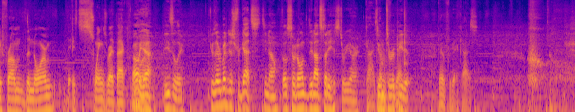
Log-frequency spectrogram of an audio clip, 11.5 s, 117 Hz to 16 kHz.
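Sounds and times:
speech: 0.0s - 9.6s, 10.6s - 10.8s
heavy breathing: 8.4s - 8.8s, 9.8s - 11.5s.

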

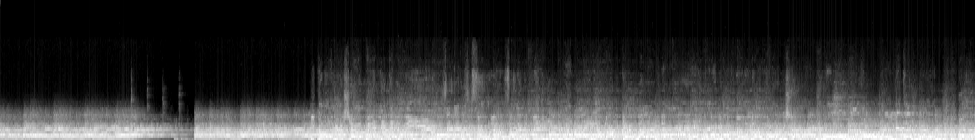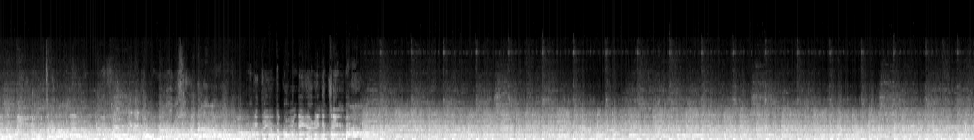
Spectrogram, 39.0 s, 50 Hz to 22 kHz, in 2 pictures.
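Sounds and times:
distorted guitars in garage punk rock: 0.0s - 38.9s
shouted vocals in garage punk rock: 6.2s - 27.7s
pounding drums in garage punk rock: 6.4s - 25.0s, 25.6s - 38.9s.

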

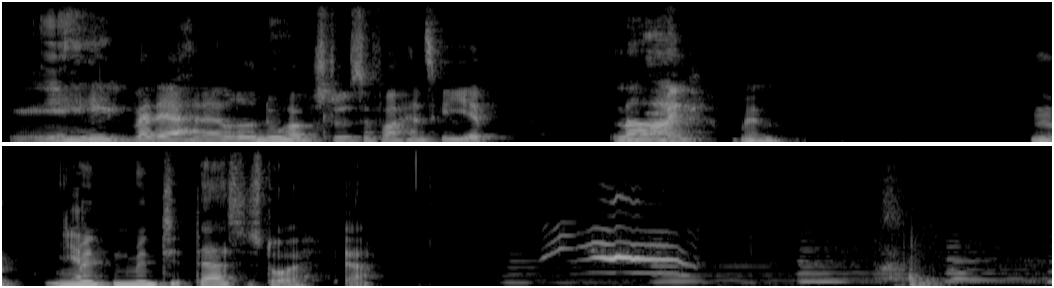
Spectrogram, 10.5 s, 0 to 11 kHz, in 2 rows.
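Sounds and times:
speech: 0.2s - 4.0s, 5.2s - 7.2s
cat meowing: 7.9s - 8.8s.

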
